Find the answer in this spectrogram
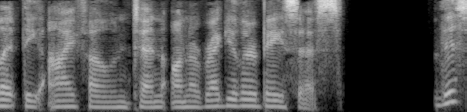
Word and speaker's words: iPhone X: people are simply going to call it the iPhone X and not pronounce it as iPhone 10 Apple knows this and the company only uses the X logo in its promotional materials Jony ive says iPhone 10 in the company's keynote video but I'd be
